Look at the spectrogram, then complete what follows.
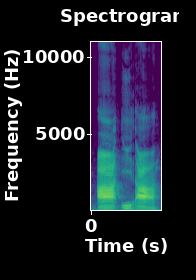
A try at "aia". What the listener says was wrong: Jangan dieja satu-satu dong. Bacanya Aiya.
